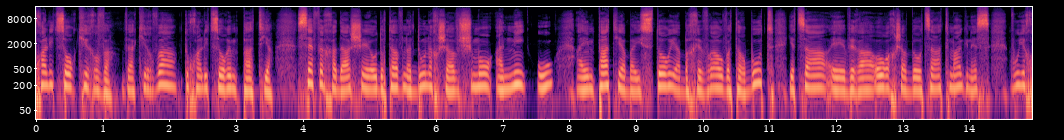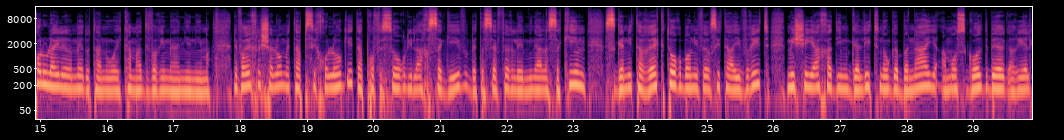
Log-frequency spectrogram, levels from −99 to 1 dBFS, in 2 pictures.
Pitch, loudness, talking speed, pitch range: 165 Hz, -24 LUFS, 115 wpm, 150-180 Hz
